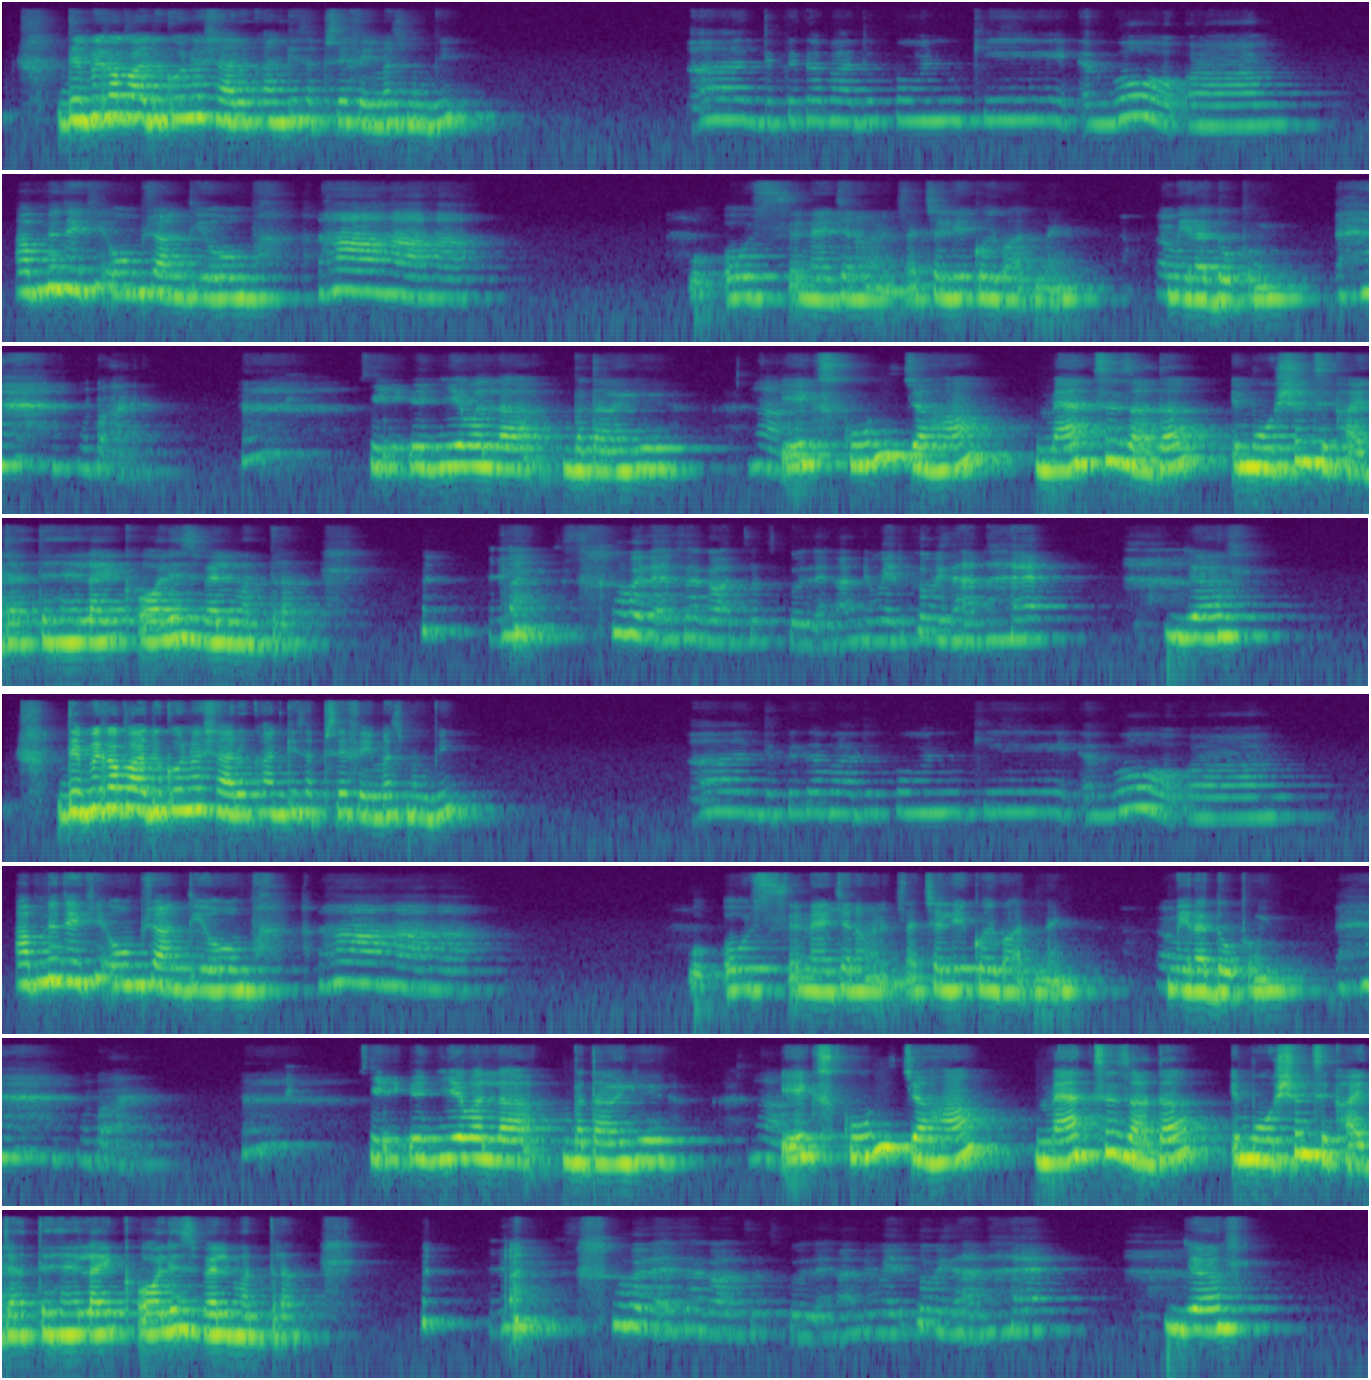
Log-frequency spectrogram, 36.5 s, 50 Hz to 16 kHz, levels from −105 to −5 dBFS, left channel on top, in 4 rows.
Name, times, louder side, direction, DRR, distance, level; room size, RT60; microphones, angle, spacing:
voice 1, 0.1-3.1 9.2-11.0 13.7-16.3 16.9-17.7 20.7-22.7 23.4-24.8 25.1-29.6 30.1-30.2 30.7-30.8 35.1-35.7, right 2 dB, 60° right, 9 dB, 0.4 m, -26 dB
voice 2, 4.6-8.6 11.2-12.3 16.8-17.1 18.0-19.3 19.8-20.5 23.2-23.6 30.6-31.0 31.3-34.4 34.8-35.3, left 3 dB, 45° left, 5 dB, 0.5 m, -38 dB
5.4 x 2.1 x 4.5 m, 0.83 s
head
